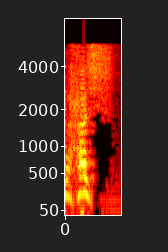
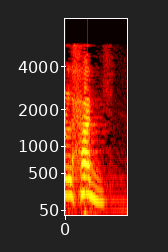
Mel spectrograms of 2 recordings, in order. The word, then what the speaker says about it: الحج: فعشان كده اللي بيجي ينطق يقول لك الرشيم، هنروح المسجد مش، يروح ناطق الايه الجيم شين برضه، يقول لك الحش الحش، عايز يقول الحج الحج فيقول حش، يبقى ينطق الجيم ايه شين.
